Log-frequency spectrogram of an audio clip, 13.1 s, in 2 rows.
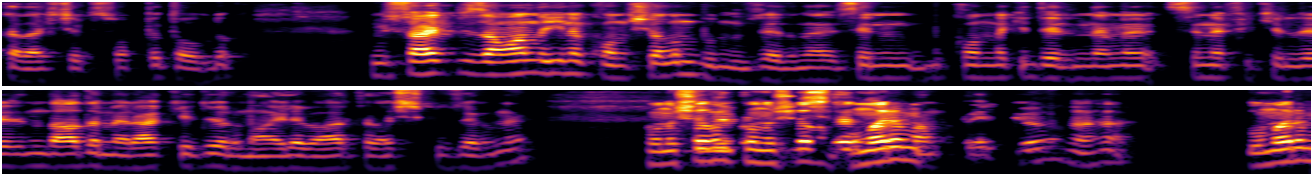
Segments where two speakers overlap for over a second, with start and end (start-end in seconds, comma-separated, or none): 9.9-11.2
